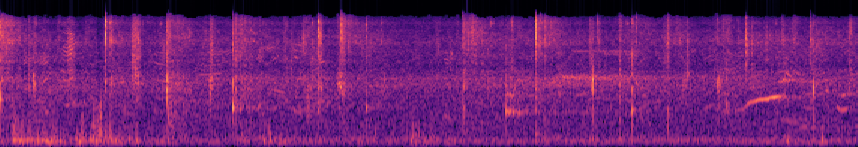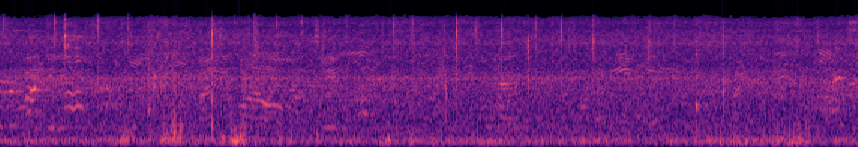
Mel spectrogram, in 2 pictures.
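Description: Shoes scuff and patter on pavement.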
